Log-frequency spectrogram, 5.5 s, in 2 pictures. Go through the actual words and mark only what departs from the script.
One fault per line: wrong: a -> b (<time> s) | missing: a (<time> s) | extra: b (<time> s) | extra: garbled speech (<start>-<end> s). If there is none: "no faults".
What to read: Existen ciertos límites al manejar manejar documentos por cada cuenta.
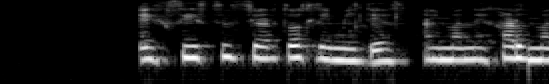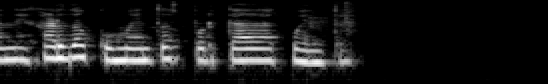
no faults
